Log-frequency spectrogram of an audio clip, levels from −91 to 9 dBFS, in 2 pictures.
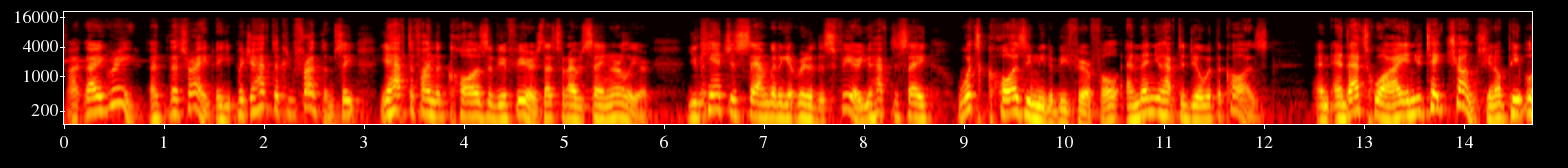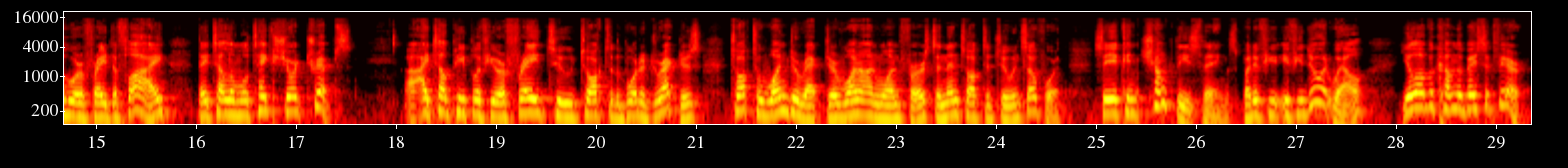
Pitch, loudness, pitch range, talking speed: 160 Hz, -25 LUFS, 140-180 Hz, 265 wpm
